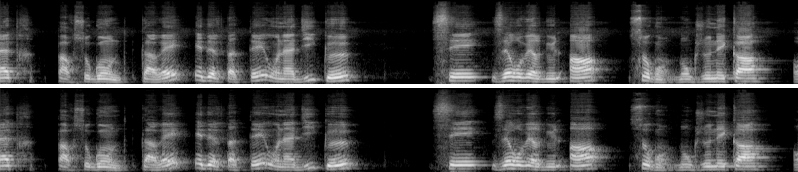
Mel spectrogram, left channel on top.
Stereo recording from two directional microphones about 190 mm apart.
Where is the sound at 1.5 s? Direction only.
35° left (ahead or behind).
